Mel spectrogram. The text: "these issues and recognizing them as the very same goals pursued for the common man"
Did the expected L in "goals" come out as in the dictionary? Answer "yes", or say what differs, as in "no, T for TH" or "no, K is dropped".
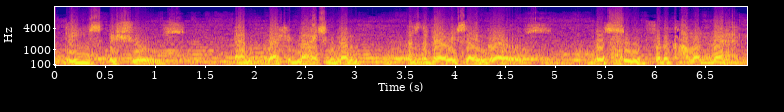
no, L is dropped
